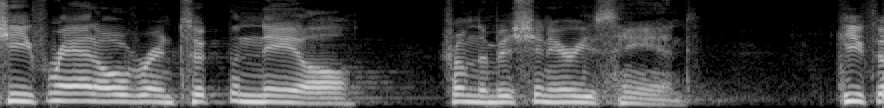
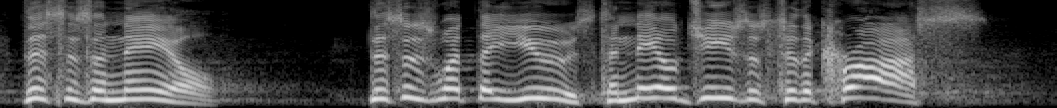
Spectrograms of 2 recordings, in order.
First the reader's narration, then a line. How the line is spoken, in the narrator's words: shouted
